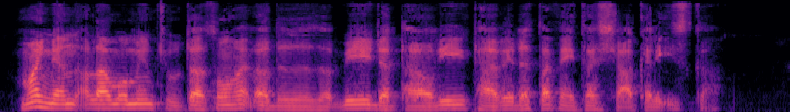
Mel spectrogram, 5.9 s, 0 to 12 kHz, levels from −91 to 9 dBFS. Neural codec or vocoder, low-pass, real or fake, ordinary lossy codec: codec, 24 kHz, 0.9 kbps, WavTokenizer, small release; 10.8 kHz; fake; AAC, 32 kbps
